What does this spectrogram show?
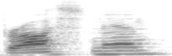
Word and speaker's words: Brosnan: recommend that to anybody um pierce brosten braun brosnan how do you pronounce his name yeah you got it it's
